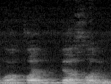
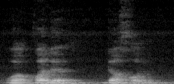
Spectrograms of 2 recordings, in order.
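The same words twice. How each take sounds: First: The first d merges smoothly into the second d. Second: The first d is released with a bouncing echo. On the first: The speaker calls it right. "Pada huruf dal yang pertama tidak akan ada tanda mati" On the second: The speaker calls it wrong. "orang akan baca dengan qalqalah"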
